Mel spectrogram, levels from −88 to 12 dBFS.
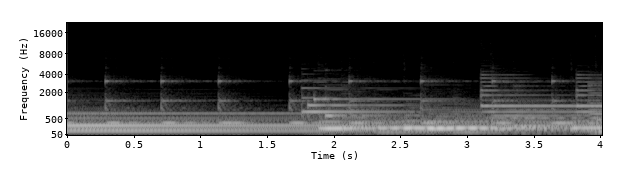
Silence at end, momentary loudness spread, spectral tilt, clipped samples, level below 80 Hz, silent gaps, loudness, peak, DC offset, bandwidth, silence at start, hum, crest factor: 0 s; 10 LU; -11.5 dB/octave; under 0.1%; -60 dBFS; none; -23 LUFS; -8 dBFS; under 0.1%; 4.1 kHz; 0 s; none; 14 dB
